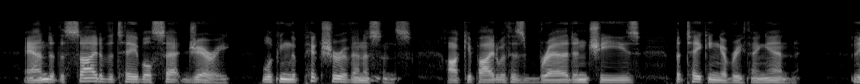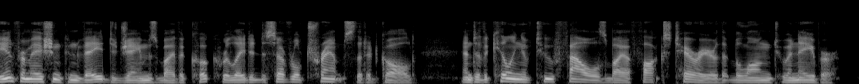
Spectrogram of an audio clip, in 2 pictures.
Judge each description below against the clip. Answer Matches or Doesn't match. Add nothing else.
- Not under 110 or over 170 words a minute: Doesn't match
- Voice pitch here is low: Matches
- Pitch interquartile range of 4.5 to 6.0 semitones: Doesn't match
